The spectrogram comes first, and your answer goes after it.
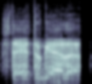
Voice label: request stick together, balkan; balkan epic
